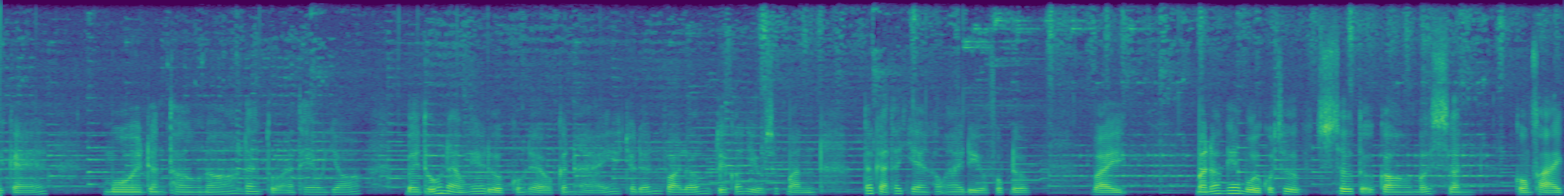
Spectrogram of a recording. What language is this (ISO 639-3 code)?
vie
